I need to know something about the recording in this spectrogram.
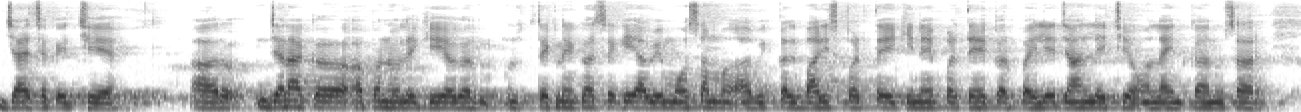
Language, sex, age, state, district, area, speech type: Maithili, male, 30-45, Bihar, Purnia, rural, spontaneous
